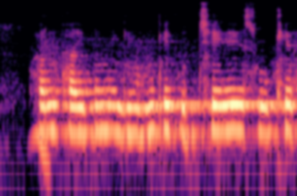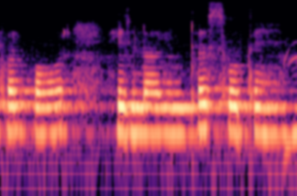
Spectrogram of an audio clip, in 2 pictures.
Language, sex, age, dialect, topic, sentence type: Hindi, female, 18-24, Awadhi Bundeli, agriculture, statement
